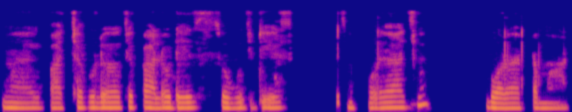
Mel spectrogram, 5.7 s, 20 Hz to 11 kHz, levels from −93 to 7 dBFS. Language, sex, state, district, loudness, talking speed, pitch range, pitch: Bengali, female, West Bengal, North 24 Parganas, -28 LUFS, 155 wpm, 150-160 Hz, 155 Hz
